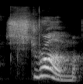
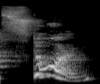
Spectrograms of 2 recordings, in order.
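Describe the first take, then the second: First: The vowel comes after the R, like strum. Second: The vowel comes before the R, like storm. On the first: The speaker calls it right. "It's strum, like a guitar" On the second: The speaker calls it wrong. "that is not how my name is pronounced"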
